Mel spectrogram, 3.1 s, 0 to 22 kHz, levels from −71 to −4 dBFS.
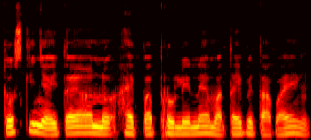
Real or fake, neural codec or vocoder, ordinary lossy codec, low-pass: real; none; none; 19.8 kHz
